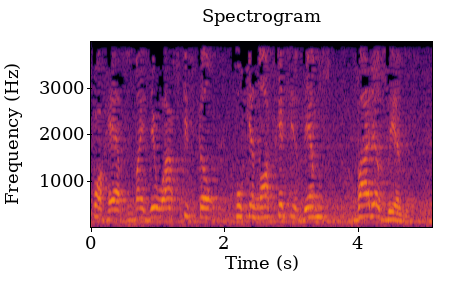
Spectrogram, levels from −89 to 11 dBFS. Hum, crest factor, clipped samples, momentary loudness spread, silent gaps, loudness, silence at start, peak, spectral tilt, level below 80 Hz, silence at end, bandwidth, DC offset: none; 12 dB; under 0.1%; 7 LU; none; -22 LUFS; 0 s; -8 dBFS; -11 dB/octave; -46 dBFS; 0 s; 4 kHz; under 0.1%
